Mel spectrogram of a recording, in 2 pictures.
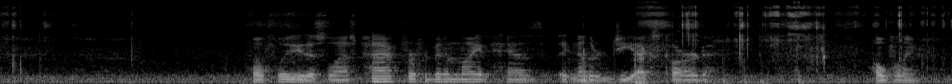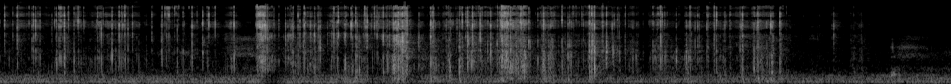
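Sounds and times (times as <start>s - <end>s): plastic packaging torn and crinkled: 6.7s - 18.2s.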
